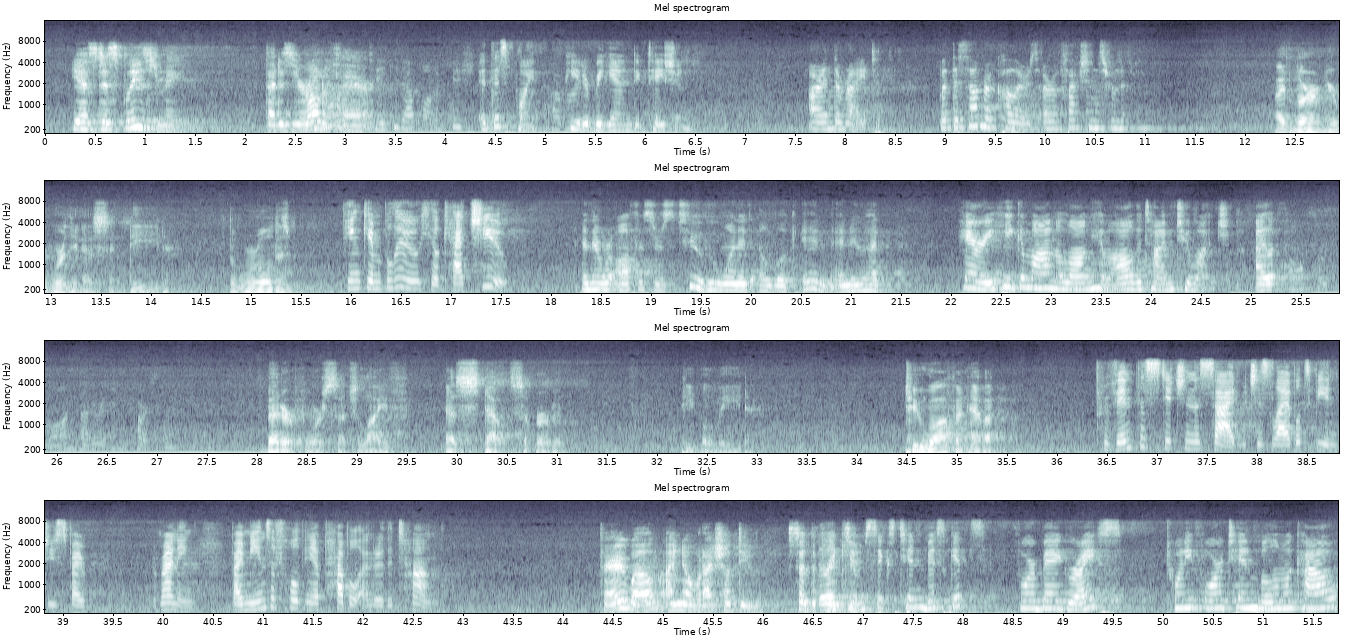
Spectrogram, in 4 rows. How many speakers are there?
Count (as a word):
seven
